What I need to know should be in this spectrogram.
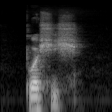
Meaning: chickpea
- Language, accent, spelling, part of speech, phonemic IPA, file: French, France, pois chiche, noun, /pwa ʃiʃ/, LL-Q150 (fra)-pois chiche.wav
